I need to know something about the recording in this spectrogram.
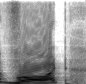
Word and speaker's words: what: ठीक है, ये है वॉट WHAT। इसे पढ़ेंगे वॉट।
